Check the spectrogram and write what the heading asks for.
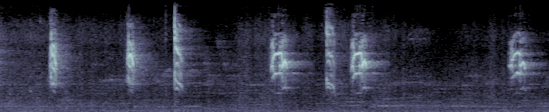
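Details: A caged double-collared seedeater, described as frightened and wanting to leave its cage, gives harsh, high, scratchy chips, about seven at uneven intervals over five seconds, against a quiet background.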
